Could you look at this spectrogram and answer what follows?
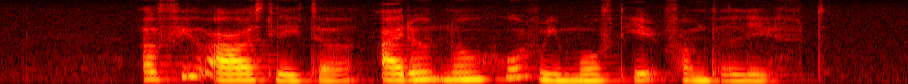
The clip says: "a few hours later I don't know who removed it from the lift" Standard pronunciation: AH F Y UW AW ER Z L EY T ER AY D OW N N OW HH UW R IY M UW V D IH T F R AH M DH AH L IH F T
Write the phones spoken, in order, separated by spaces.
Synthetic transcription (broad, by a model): AH F Y UW AW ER S L EY T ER AY D OW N N OW HH UW R IY M UW V D IH T F R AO M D AH L IH F T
